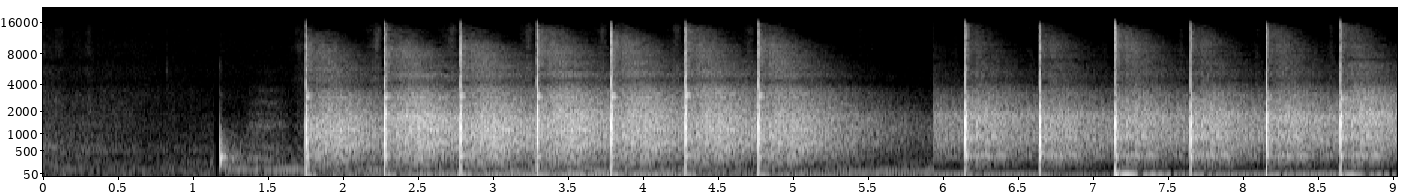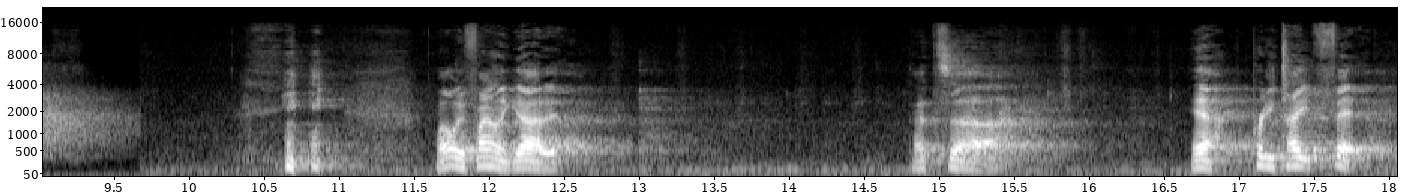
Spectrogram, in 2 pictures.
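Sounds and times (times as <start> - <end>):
hammer striking metal shaft: 1.7 - 9.7.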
